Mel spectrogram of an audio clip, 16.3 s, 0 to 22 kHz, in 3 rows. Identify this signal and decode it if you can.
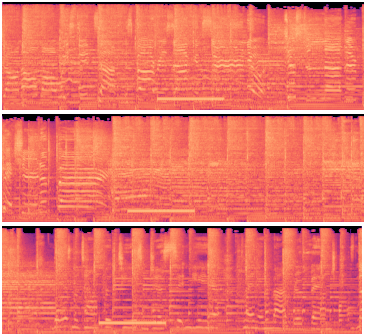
Ringback tone (Europe, 425 Hz), with noise.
